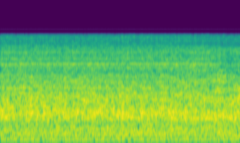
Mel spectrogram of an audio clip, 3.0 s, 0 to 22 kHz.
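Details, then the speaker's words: 50cc two-stroke scooter with new carb, kick-started on flat battery, lots of oil so smoky, idling high until warm: steady, even buzz with bright crackly exhaust, no misses or knocks; running healthy. "Alright guys, so wrapping up, the battery is so flat it needs charging, but it starts on the kick and it sounds fine, and it should do every time. It sounds amazing."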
